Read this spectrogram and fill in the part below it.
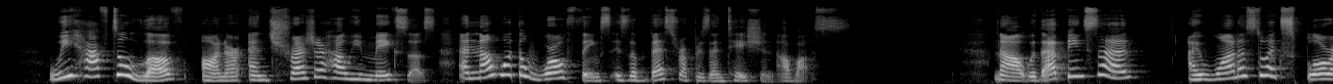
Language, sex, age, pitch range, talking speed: English, female, 50-69, 195-300 Hz, 150 wpm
